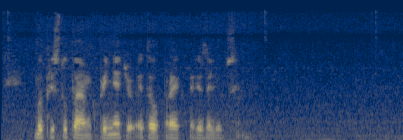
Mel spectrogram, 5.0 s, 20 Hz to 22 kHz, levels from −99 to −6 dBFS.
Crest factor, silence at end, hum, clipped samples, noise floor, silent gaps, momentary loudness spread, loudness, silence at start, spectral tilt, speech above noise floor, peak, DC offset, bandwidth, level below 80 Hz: 20 dB; 2.1 s; none; under 0.1%; -68 dBFS; none; 12 LU; -37 LUFS; 0.45 s; -6.5 dB/octave; 32 dB; -18 dBFS; under 0.1%; 16 kHz; -70 dBFS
